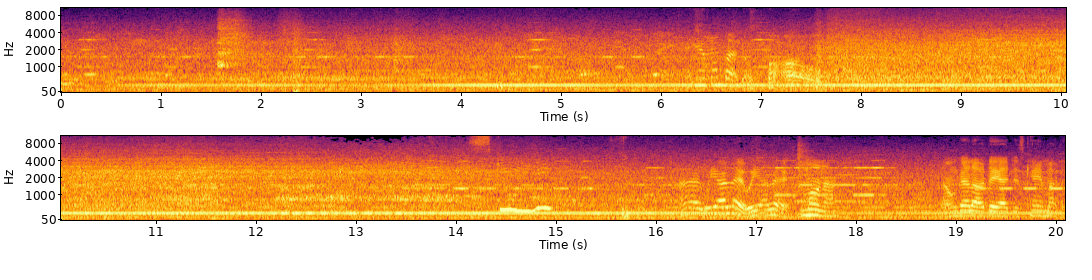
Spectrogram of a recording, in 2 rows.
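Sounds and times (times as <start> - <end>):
steady machine hum: 0.0 - 20.0.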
